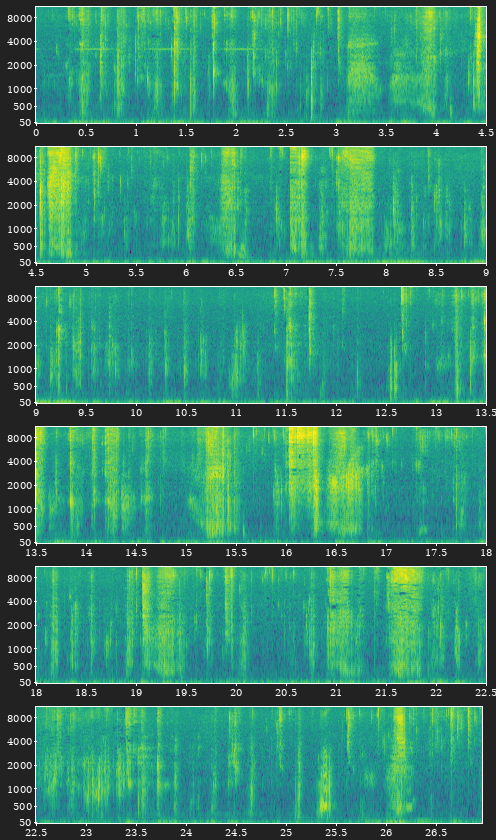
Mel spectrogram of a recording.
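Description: Close-miked eating sounds of soft, fatty pork in sauce: a person biting and chewing with her mouth, making a dense, irregular run of wet clicks and smacks, with louder bites every second or two.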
